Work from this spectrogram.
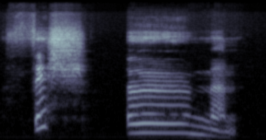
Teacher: Make sure to emphasize the first syllable and keep the man at the end soft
